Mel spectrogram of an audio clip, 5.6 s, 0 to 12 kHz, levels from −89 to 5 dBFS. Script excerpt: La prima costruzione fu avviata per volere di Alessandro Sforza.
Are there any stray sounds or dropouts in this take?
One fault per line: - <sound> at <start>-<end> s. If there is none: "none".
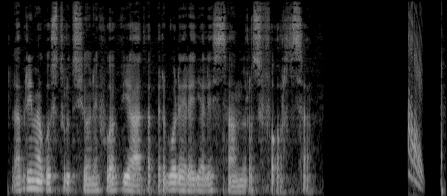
- chirp at 5.1-5.3 s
